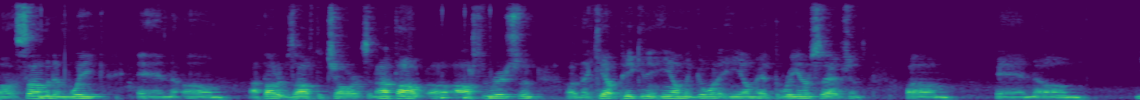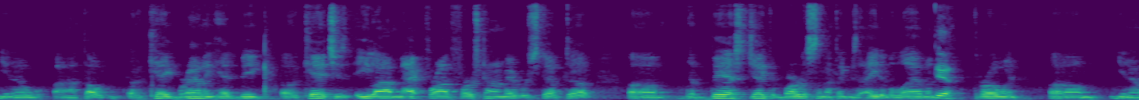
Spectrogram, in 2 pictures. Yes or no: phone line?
no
